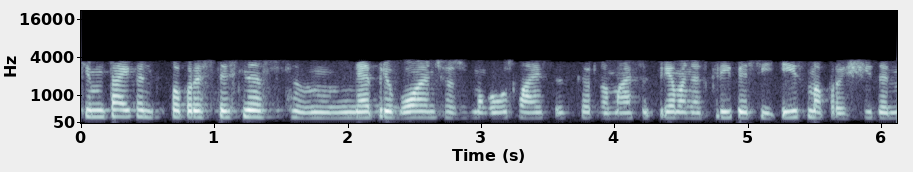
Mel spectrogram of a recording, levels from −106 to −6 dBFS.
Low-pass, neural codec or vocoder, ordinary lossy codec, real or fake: 3.6 kHz; none; MP3, 32 kbps; real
